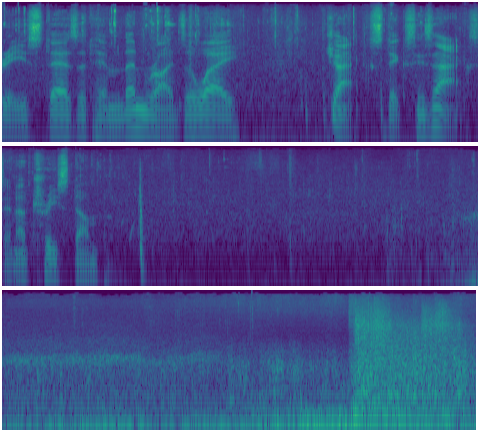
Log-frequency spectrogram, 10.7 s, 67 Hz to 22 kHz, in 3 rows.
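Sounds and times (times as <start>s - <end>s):
speech: 0.0s - 4.4s
thunder as an evening storm breaks over a campsite: 7.0s - 10.6s.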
